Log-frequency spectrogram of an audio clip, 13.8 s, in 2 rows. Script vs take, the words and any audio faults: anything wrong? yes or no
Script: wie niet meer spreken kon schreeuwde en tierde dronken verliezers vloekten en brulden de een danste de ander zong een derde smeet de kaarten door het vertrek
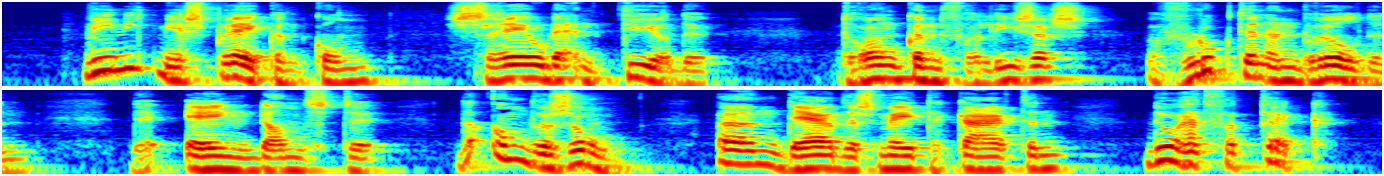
no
